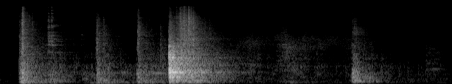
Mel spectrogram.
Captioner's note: item thudding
